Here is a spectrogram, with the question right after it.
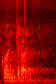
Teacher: es una palabra aguda puesto que termina precisamente con fuerte sonido vocal en su última sílaba en la sílaba troll precisamente tiene el acento prosódico puesto que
